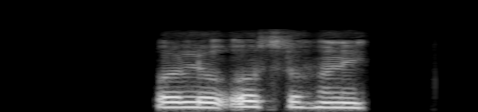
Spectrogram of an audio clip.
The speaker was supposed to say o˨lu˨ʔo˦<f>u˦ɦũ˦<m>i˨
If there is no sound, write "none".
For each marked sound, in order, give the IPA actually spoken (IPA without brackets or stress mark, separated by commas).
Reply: s, n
